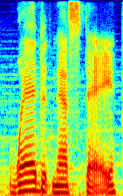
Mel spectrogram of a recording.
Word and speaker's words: Wednesday: I say it because Wednesday is spelled W-E-D-N-E-S-D-A-Y. It's spelled Wednesday, probably because entomologically it's written in weddings, but it's pronounced Wednesday. It makes no sense.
